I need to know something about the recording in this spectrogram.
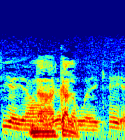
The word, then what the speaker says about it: Naacal: Se llamaba Naacal, N-A-A-C-A-L, o N-A-A-Cal, depende de cómo lo quieran pronunciar.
